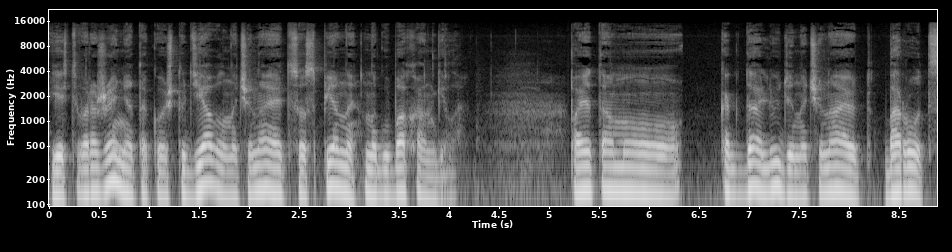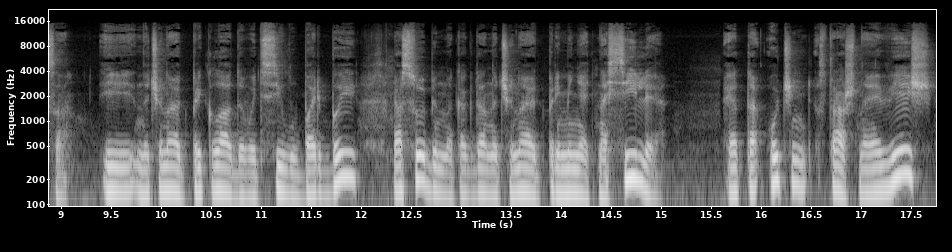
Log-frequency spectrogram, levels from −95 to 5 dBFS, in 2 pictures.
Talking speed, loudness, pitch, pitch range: 100 wpm, -17 LUFS, 135 Hz, 125-145 Hz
